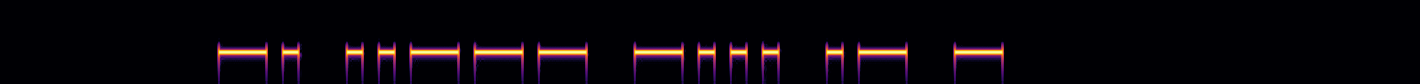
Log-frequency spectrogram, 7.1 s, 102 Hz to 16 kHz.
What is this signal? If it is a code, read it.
Morse code, heard as a keyed tone, about 15 wpm, 700 Hz. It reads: N2BAT
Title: USA Call Signs - 5 Characters - Repeated 2x - 15wpm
